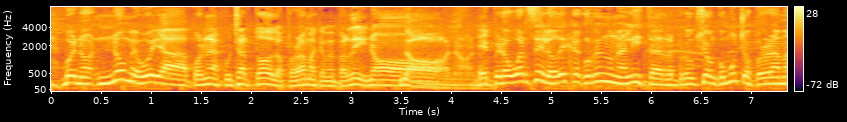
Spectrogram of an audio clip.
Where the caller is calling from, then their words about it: Montreal, Quebec, Canada; desde Montreal, Canadá.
